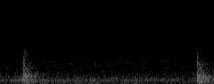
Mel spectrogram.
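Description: Faint strokes of a pen writing on an interactive display screen, with a short soft sound about a quarter second in and another near the end.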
